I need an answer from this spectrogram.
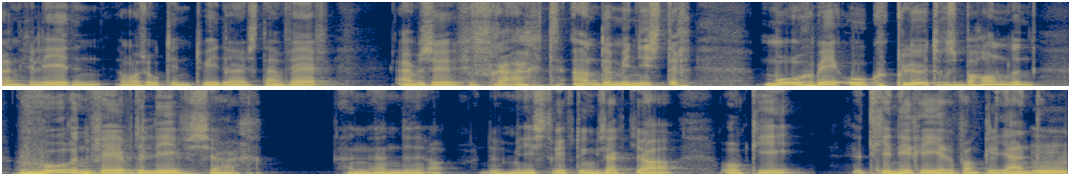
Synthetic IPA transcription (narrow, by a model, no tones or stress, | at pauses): rənɣəleːdəndɑtʋɑ̰soːkɪntʋeːdœɥzəntɛnvɛjf | hɛbənzəɣəvraːxtaːndəminɪstər | moːɣənʋɛjʔoːkːløːtərsbəɦɑndələn | voːrənvɛjvdəleːvənsja̰ːr | ɛnɛnə | dəminɪstəreːftːunɣəzɛxtjaː | okʰeː | ətxenəreːrənvɑnklijɛntən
